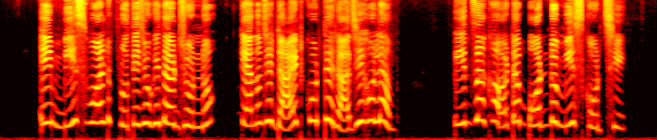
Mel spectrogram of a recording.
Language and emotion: Bengali, sad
